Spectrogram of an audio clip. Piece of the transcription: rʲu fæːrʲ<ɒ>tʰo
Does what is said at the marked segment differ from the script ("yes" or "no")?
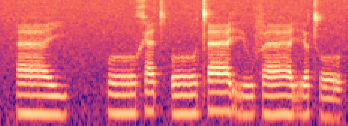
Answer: no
